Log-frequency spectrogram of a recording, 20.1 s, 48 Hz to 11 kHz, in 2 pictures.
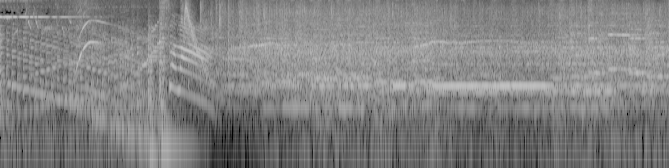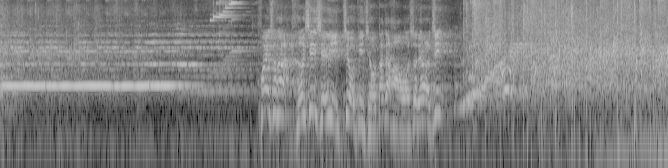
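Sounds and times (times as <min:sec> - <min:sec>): television theme music: 0:00.0 - 0:13.9, 0:16.8 - 0:20.0
applause: 0:02.6 - 0:11.3, 0:17.0 - 0:20.0.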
